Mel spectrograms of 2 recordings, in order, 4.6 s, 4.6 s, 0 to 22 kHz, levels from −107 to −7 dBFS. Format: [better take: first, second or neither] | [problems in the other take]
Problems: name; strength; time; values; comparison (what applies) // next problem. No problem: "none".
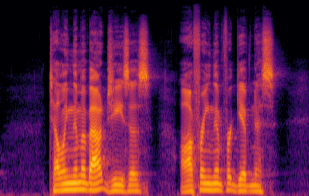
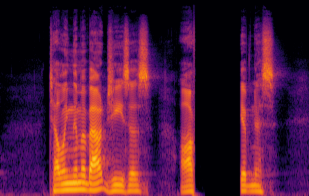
first | audio cutting out; at 3 s for 0.5 s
